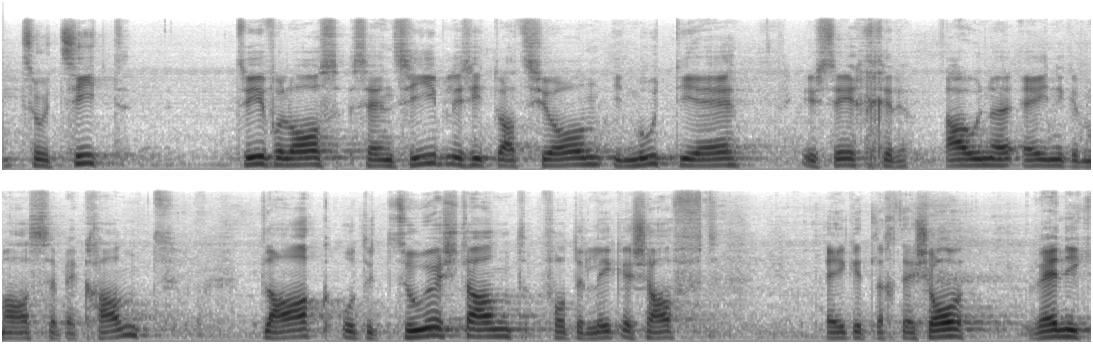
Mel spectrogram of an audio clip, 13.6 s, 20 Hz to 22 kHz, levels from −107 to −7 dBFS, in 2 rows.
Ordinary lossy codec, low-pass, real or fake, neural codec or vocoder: none; 14.4 kHz; real; none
